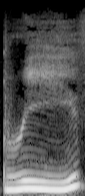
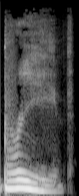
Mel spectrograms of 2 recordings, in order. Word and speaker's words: breathe: So breath is a noun, pronounce breath. And when you put an E on the end of it, that will make it into a verb to breathe.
